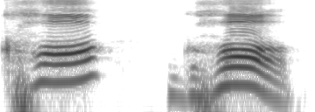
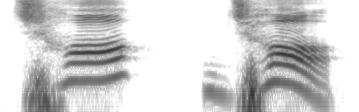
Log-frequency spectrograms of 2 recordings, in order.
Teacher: মহাপ্রাণ ধ্বনি যেটা বোঝাই যাচ্ছে যে এদের উচ্চারণে প্রাণ বা শ্বাসবায়ু বেশি লাগে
